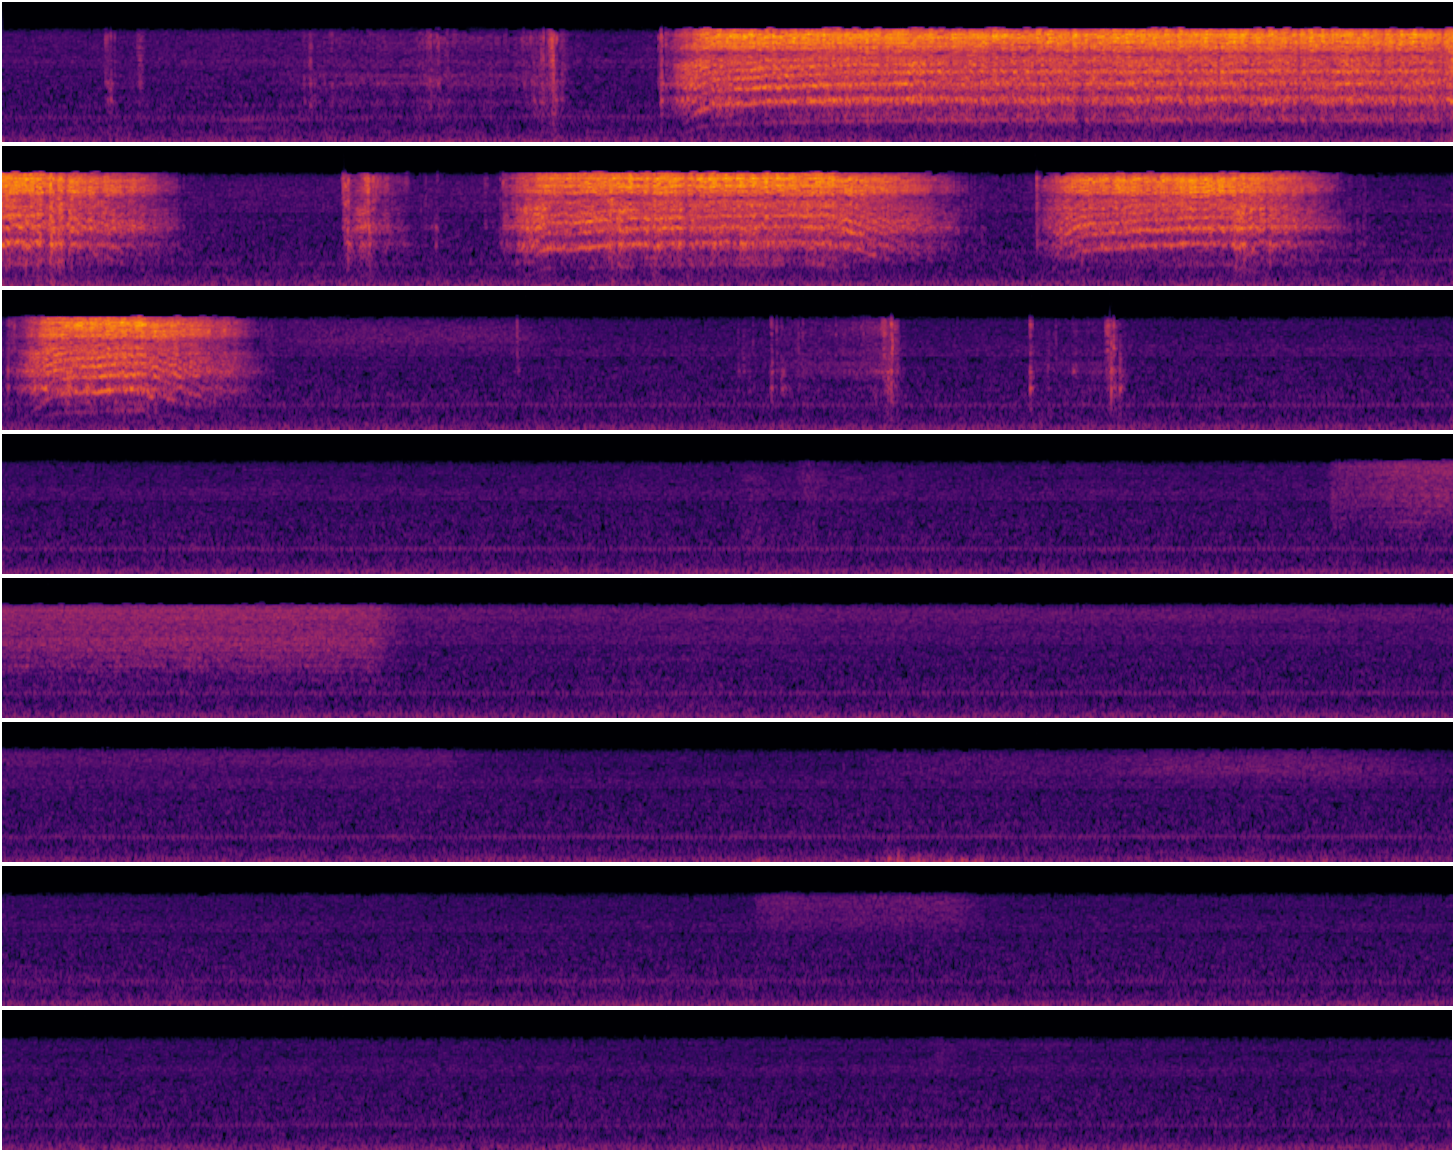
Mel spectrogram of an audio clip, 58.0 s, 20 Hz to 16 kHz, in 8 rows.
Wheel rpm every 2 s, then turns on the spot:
0, 30, 160, 140, 10, 120, 60, 40, 0, 0, 0, 0, 0, 0, 0, 0, 0, 0, 0, 0, 0, 0, 0, 0, 0, 0, 0, 0, 0.
none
